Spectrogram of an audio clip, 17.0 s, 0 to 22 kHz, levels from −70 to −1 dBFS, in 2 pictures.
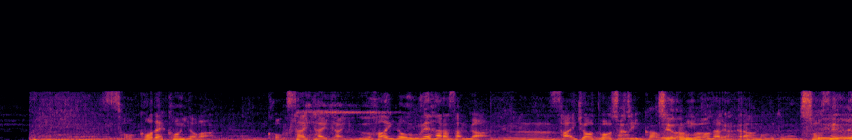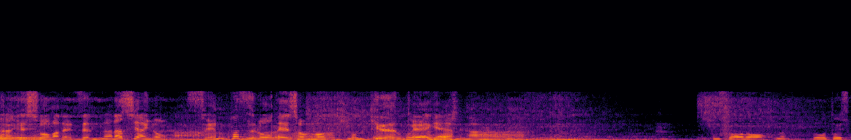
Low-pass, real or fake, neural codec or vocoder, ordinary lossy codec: none; fake; codec, 16 kHz, 4 kbps, FunCodec, trained on LibriTTS, 50 frames a second; none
